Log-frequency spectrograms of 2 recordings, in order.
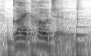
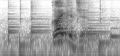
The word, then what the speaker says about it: glycogen: off the thought rhymes with sky co like co-op gen like gen z okay glycogen glycogen sugar that started in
